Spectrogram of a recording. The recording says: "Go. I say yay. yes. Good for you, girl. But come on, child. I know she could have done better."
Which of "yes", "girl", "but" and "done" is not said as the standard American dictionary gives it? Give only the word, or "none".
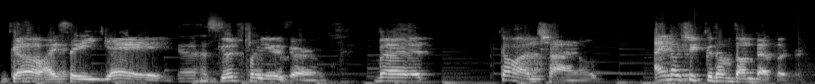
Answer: yes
